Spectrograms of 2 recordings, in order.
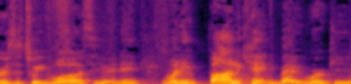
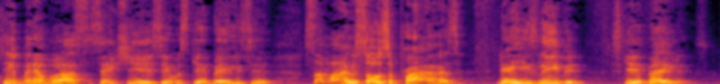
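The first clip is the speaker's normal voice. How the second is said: ordinary delivery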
